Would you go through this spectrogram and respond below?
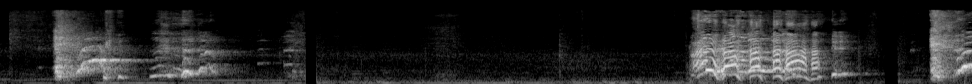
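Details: Young woman sneezing while laughing: voiced bursts, one sneeze-like, mixed with giggling, followed by a quiet stretch.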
